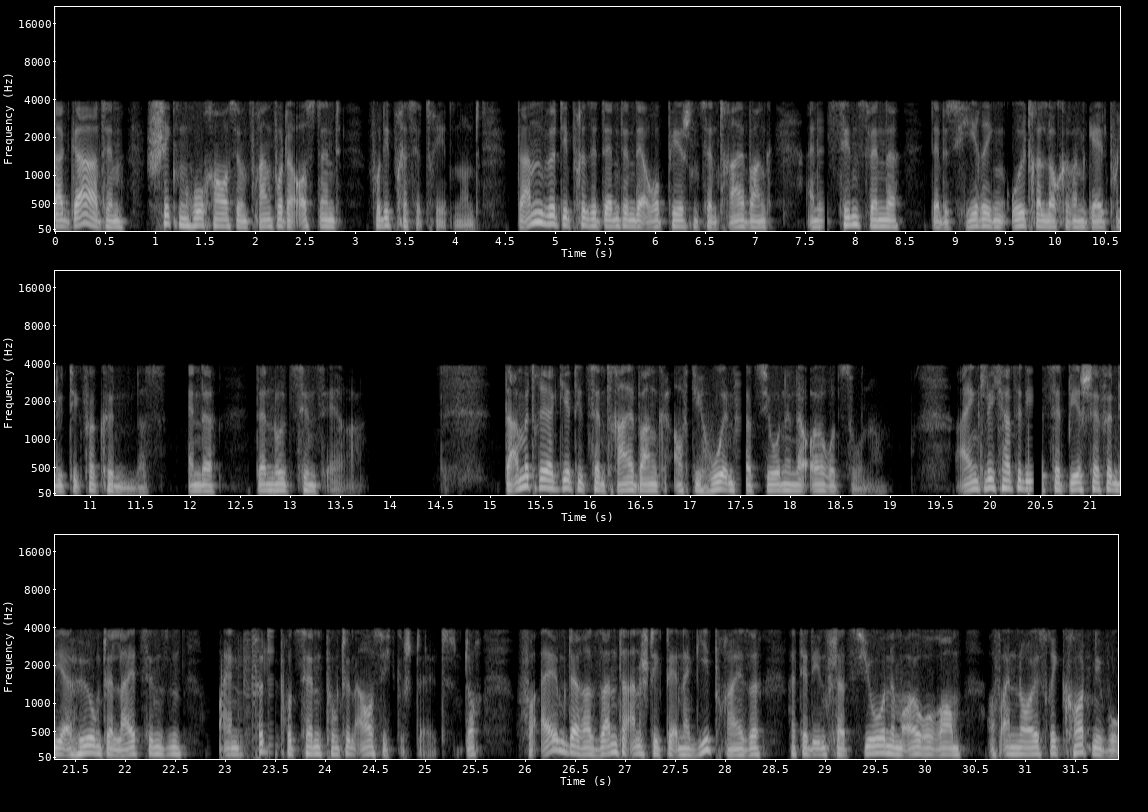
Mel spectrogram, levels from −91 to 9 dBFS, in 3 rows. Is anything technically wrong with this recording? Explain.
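Yes. Packet loss with pitch repetition occurs at 7.64–7.72 s, 12.82–12.84 s, 17.46–17.56 s (between "auf die hohe" and "in der"), 20.38–20.52 s, and 22.82–23.50 s. The receiver bridges each gap by repeating the last pitch period, so the 20 ms loss sounds like a slight buzzy hold. The 80 to 140 ms gaps fade toward silence before speech cross-fades back. The final stretch has losses scattered over 680 ms, with runs up to 120 ms, which points to about eighteen 20 ms packets missing.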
